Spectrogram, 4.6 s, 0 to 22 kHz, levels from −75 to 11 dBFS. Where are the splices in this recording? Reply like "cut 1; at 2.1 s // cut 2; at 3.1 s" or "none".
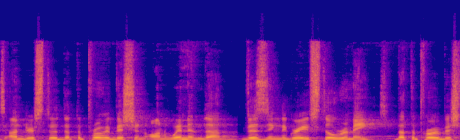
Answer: cut 1; at 2.3 s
